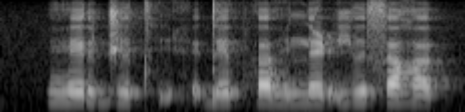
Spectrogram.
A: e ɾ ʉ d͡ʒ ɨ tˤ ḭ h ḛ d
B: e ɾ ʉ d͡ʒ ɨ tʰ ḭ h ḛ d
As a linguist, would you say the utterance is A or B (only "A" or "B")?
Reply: B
